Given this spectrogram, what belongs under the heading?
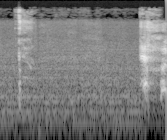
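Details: Two short, harsh cough bursts separated by a quiet pause, right after inhaling vapor from a vape; coughing after vaping.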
